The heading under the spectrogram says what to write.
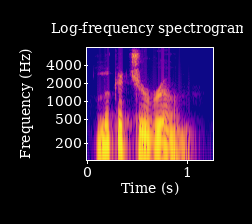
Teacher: Let's look at some other situations where T makes a ch sound. When you have a T before a Y in two separate words and you link the pronunciation of the two words, you will hear the ch sound.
